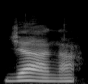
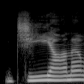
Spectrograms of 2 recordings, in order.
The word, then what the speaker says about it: Gianna: her name Jana Gobi Jana so I used to say like Gianna like that long e sound but it's there's no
